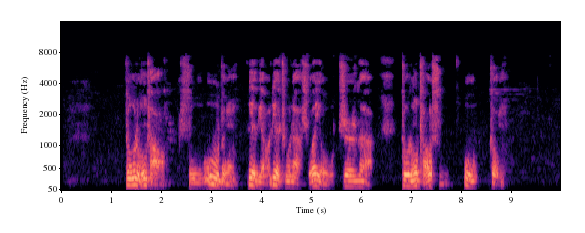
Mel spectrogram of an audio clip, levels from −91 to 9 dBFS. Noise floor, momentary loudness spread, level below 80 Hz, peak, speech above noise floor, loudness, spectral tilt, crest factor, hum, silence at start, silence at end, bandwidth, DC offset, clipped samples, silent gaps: -71 dBFS; 13 LU; -58 dBFS; 0 dBFS; 55 dB; -17 LUFS; -6.5 dB/octave; 16 dB; none; 1.3 s; 1.15 s; 7.6 kHz; under 0.1%; under 0.1%; none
